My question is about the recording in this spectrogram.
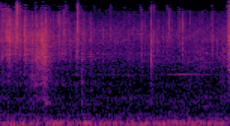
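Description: A second batch of green food sizzles as it cooks, giving a faint, steady frying hiss dotted with soft crackles and no voices.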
